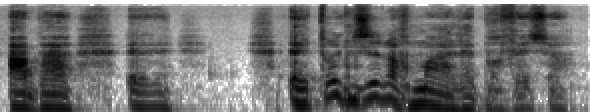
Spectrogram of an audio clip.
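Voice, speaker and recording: A cunning male convict in a 1960 radio crime drama. His voice is husky and sits at a medium pitch. He is courteous and crafty. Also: sing-song, moderate pace. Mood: feigned confusion, polite. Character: cunning male prisoner feigning a dazed amnesiac, smooth-talking.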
